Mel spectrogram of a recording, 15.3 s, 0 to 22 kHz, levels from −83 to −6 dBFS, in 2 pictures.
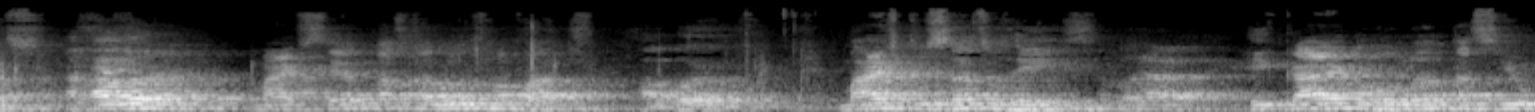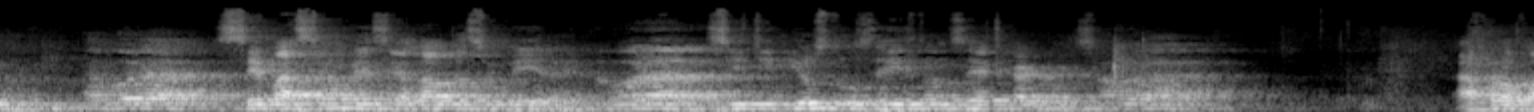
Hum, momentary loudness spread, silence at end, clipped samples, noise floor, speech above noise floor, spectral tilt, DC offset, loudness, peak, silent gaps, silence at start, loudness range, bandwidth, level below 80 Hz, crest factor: none; 11 LU; 0 s; under 0.1%; -53 dBFS; 32 dB; -7 dB/octave; under 0.1%; -21 LUFS; -2 dBFS; none; 0 s; 3 LU; 15 kHz; -54 dBFS; 18 dB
